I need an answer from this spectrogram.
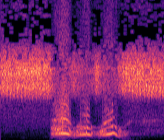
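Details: Dog barking three times in quick succession, each bark loud and short, over a steady high hiss.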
